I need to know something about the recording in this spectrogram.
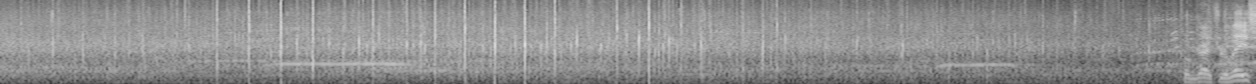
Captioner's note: applause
